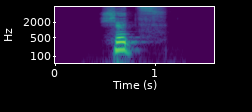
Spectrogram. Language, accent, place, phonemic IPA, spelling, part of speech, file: German, Germany, Berlin, /ʃʏt͡s/, Schütz, noun, De-Schütz.ogg
- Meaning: contactor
